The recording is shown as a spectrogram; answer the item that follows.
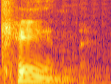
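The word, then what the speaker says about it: ken (חן): And this word is the word ken. Ken. If you are going to spell it in English, you will spell it like K-H-A-N-E. In the Hebrew, it's like C-H-E-N, but the pronunciation.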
